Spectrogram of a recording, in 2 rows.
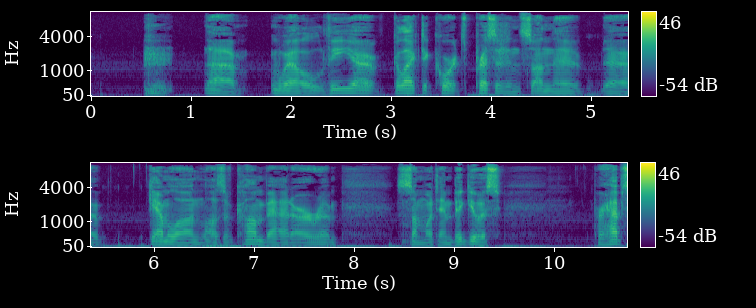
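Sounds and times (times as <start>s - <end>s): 
man clearing his throat: 0.6s - 1.4s
speech: 1.2s - 9.6s, 10.4s - 10.7s.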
